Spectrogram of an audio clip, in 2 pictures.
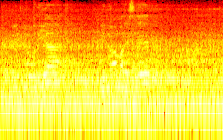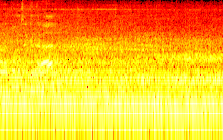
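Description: A truck engine drones steadily while driving.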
